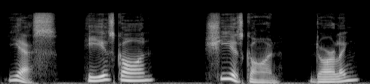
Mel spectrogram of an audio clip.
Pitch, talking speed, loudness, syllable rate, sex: 155 Hz, 115 wpm, -17 LUFS, 3.4 syllables/s, male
